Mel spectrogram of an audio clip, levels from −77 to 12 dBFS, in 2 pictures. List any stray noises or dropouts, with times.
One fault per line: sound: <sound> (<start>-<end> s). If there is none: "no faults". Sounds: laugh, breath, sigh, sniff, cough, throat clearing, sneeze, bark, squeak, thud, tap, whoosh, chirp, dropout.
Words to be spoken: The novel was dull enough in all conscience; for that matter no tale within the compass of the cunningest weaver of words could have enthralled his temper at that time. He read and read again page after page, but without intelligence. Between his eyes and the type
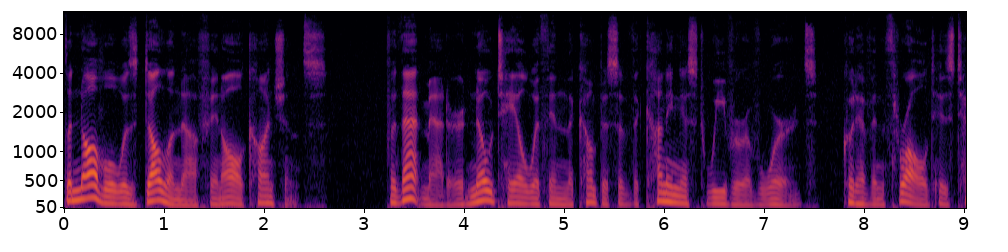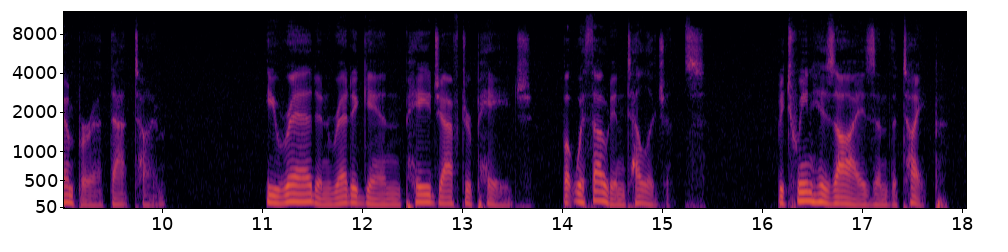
no faults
